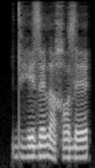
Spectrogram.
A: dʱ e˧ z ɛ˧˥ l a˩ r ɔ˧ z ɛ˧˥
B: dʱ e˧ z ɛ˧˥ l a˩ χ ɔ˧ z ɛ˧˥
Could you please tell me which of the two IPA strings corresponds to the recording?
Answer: B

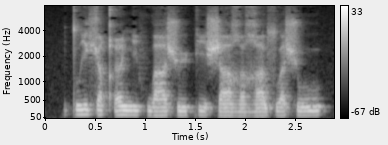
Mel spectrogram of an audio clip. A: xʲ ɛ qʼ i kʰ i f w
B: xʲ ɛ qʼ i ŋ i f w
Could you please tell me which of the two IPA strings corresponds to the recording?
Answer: B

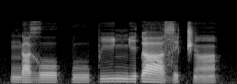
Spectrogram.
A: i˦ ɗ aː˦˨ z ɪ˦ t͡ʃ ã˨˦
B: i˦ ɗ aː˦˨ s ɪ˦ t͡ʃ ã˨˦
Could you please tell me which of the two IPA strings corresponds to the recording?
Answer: A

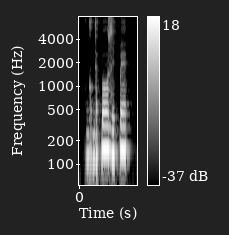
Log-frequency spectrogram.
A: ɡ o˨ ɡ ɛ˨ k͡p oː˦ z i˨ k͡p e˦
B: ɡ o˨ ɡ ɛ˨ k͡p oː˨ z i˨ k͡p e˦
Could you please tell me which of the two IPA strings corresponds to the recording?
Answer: A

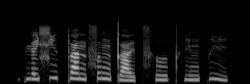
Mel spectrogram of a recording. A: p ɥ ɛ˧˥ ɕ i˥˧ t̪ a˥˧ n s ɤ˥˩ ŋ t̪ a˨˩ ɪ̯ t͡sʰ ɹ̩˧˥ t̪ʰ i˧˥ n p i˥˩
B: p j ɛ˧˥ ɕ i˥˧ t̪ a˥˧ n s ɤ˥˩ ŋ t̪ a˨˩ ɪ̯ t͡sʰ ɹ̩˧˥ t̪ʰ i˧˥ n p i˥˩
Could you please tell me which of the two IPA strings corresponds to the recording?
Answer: A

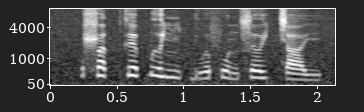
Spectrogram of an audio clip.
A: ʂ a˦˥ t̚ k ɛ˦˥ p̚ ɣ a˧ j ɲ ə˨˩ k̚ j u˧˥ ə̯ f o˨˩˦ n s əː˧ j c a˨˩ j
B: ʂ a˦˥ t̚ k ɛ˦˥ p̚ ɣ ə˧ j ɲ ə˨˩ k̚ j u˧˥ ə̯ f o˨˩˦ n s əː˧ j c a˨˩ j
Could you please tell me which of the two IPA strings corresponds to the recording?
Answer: B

